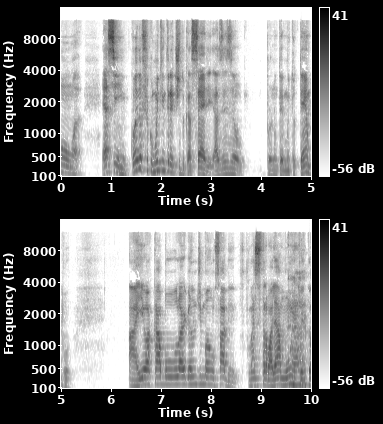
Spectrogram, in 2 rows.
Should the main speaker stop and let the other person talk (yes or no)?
no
